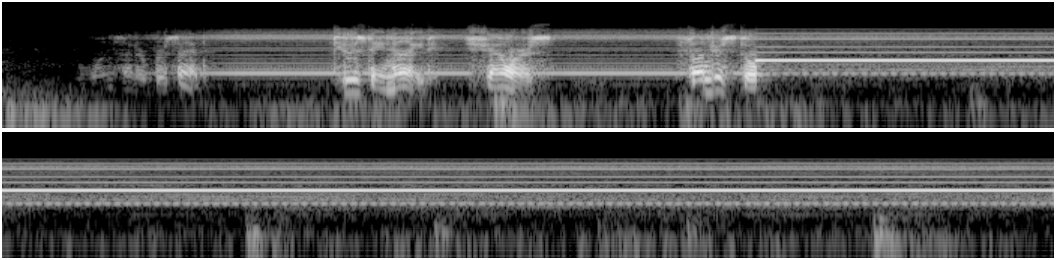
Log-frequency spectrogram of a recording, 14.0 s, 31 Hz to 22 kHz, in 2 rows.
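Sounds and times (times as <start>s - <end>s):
faint radio hum: 0.5s - 5.1s.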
